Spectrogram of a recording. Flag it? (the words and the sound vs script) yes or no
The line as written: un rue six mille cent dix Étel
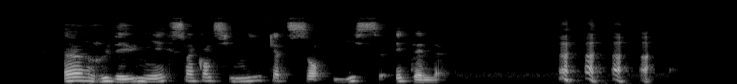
yes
